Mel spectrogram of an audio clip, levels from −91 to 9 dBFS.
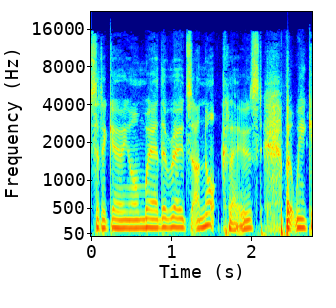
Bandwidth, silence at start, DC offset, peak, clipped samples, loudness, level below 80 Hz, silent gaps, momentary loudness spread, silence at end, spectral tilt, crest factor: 15.5 kHz; 0 s; under 0.1%; 0 dBFS; 0.1%; -14 LUFS; -30 dBFS; none; 3 LU; 0 s; -5 dB/octave; 14 dB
